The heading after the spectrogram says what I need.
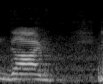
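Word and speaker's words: guard: देखो इसको हम जी यू को हम गुड क्यों नहीं पढ़ते? गुड। गुड नहीं पढ़ते। इसको हम पढ़ देंगे गार्ड। यू भूल जाओ जी यू ए है ना इसलिए हम यू भूल जाओ ए गार्ड जी यू ई है तो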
